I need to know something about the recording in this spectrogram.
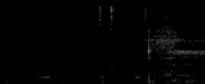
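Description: Two faint, quick clicks about a second in, followed by a soft hiss near the end.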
